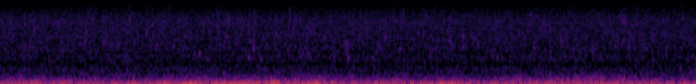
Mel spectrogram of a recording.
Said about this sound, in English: A really hard rain that washes the dust from the city, clearing out streets, watering plants, and cleaning the air itself.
